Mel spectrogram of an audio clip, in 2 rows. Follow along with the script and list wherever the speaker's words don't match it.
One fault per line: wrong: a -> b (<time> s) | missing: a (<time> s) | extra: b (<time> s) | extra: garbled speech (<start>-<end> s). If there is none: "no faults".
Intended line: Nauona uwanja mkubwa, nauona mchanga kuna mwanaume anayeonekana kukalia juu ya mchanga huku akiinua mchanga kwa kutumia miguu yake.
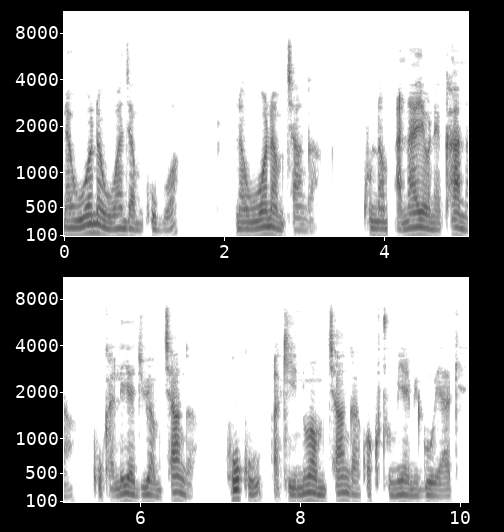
missing: mwanaume (4.0 s)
